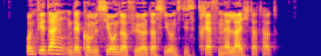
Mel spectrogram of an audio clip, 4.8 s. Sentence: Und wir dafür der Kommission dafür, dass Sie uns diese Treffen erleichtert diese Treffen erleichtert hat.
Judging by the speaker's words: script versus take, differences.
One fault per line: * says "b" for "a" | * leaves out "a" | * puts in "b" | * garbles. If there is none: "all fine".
* says "danken" for "dafür"
* leaves out "diese Treffen erleichtert"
